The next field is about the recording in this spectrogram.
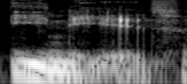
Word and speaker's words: Aeneid: Okay, well, first of all, let's pronounce it right. In English, it's the Aeneid.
